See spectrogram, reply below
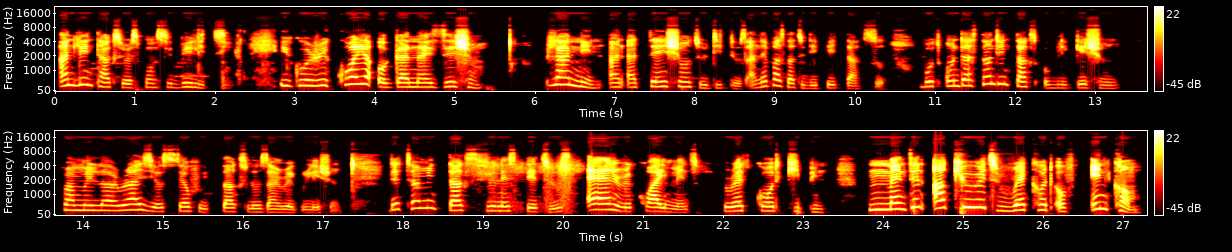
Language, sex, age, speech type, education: Nigerian Pidgin, female, 46-60, spontaneous, secondary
